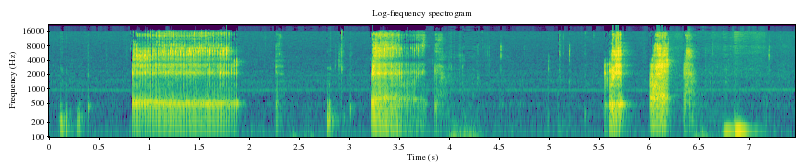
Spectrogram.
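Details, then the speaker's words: A long, loud voiced belch, then a second belch and several shorter burps, made deliberately on command, with faint room noise; burping. "I am here today to do some more burping and warning to anyone who doesn't like burping videos why are you watching them why are you subscribe to the channel I don't know but this is about to be intense burping"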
